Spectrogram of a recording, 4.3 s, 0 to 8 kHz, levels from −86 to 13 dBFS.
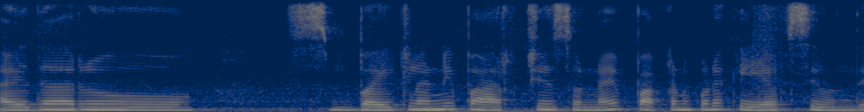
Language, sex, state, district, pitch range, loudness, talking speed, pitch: Telugu, female, Andhra Pradesh, Visakhapatnam, 190-205 Hz, -38 LUFS, 140 wpm, 195 Hz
